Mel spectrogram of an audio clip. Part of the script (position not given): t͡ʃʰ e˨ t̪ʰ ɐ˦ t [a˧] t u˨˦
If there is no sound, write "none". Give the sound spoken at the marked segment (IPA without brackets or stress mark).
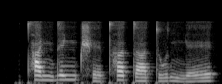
ɐ˧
